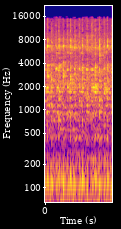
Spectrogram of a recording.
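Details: 1959 Cadillac Eldorado Seville V8 with three two-barrel carbs, first start after long sitting, primed with gas down the carb: lumpy, uneven running with unsteady beats; rough running that later smoothed out.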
